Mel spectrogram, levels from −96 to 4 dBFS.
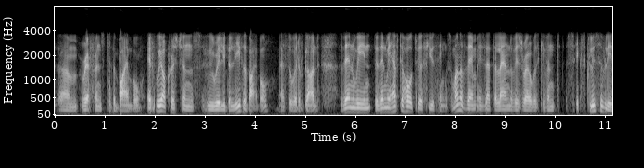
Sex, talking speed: male, 225 wpm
